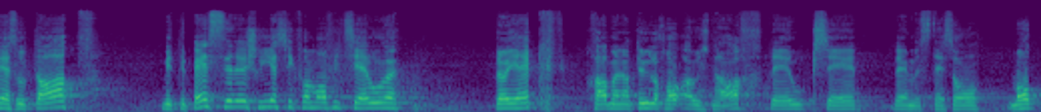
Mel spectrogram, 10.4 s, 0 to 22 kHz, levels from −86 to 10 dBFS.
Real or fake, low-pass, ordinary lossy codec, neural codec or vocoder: fake; 14.4 kHz; none; codec, 44.1 kHz, 3.4 kbps, Pupu-Codec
